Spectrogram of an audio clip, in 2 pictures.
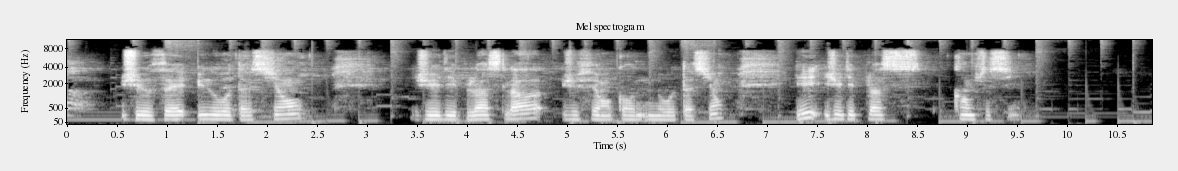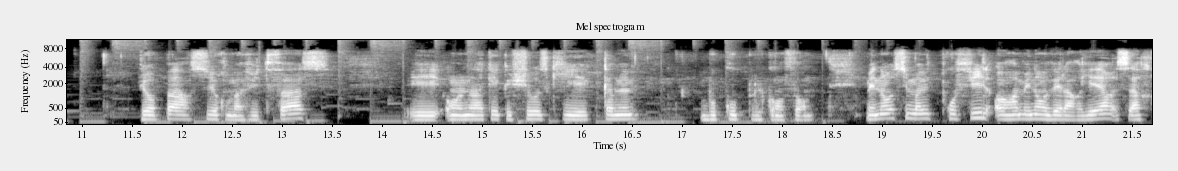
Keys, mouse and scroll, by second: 3.0-4.8 drag, 4.8 r, 7.3-11.7 drag, 11.7 KP_1, 12.3 z, 12.9 Tab, 14.0 ctrl+scroll down 1, 14.6-15.0 shift+scroll down 5, 15.0-16.5 scroll up 2, 16.5 KP_3, 17.8-19.6 ctrl+scroll up 7, 19.6 Tab, 20.4-21.7 ctrl+scroll up 2.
